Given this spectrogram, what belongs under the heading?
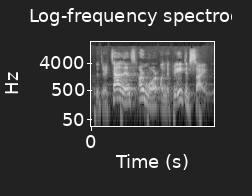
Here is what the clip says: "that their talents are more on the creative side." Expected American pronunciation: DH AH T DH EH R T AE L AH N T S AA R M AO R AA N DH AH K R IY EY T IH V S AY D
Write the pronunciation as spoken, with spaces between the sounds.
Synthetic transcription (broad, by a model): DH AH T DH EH R T AE L AH N T S AA R M AO R AA N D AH K R IY EY T IH V S AY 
